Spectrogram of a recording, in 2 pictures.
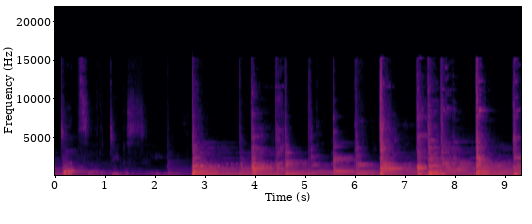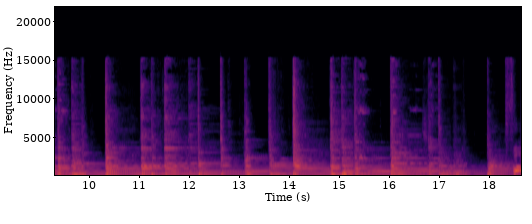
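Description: Acoustic guitar strummed in an instrumental break: softer for the first couple of seconds, then steady, louder rhythmic strumming of chords.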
